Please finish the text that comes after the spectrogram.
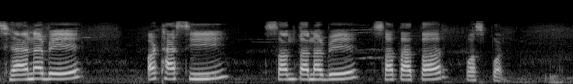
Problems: none marked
